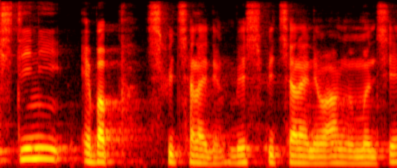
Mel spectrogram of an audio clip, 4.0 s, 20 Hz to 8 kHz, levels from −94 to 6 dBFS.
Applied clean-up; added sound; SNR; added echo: none; none; none; none.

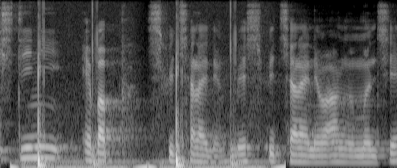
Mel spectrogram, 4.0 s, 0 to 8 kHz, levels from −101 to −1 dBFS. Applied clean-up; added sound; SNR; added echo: none; Raindrop / Drip; -4 dB; none.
